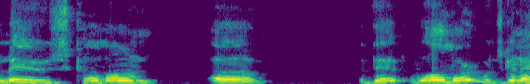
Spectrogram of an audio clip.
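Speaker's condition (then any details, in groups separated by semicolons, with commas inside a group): Cerebral palsy; wheelchair user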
